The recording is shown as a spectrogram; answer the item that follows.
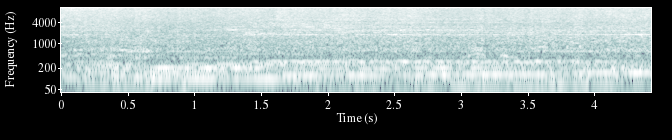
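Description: Water jets of a choreographed musical fountain hissing and splashing, with the show's music playing through loudspeakers as held low notes that change pitch every second or so.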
